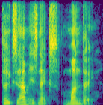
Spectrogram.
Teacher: again the pitch or the stress falls on Monday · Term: downward inflection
